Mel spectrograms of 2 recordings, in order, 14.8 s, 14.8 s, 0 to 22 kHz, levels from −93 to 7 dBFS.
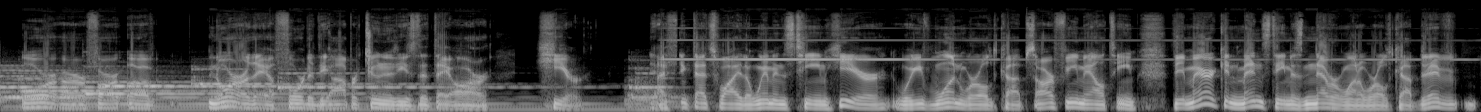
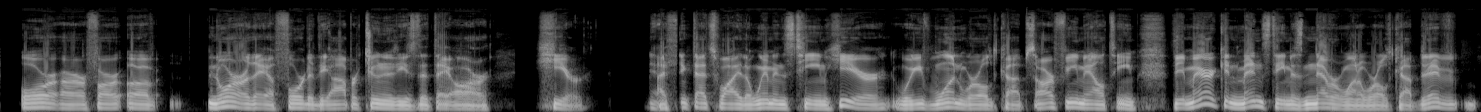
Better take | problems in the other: second | background music; loud; throughout; 4 dB below the speech

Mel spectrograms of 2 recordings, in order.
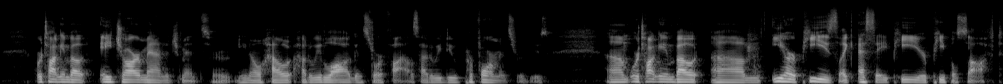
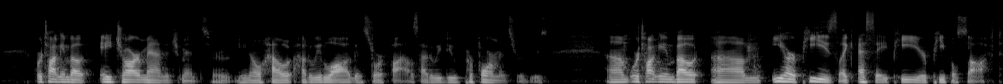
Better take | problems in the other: first | muffled; slightly; fading above 2 kHz

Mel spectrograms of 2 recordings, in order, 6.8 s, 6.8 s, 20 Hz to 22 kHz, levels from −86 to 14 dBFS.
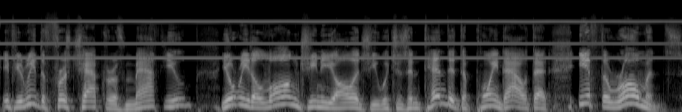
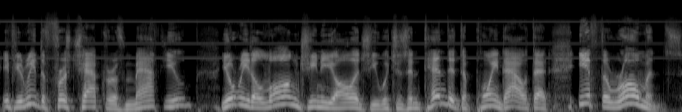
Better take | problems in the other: second | high-pitched whine; loud; throughout; 3 kHz, 9 dB below the speech; faint in the second

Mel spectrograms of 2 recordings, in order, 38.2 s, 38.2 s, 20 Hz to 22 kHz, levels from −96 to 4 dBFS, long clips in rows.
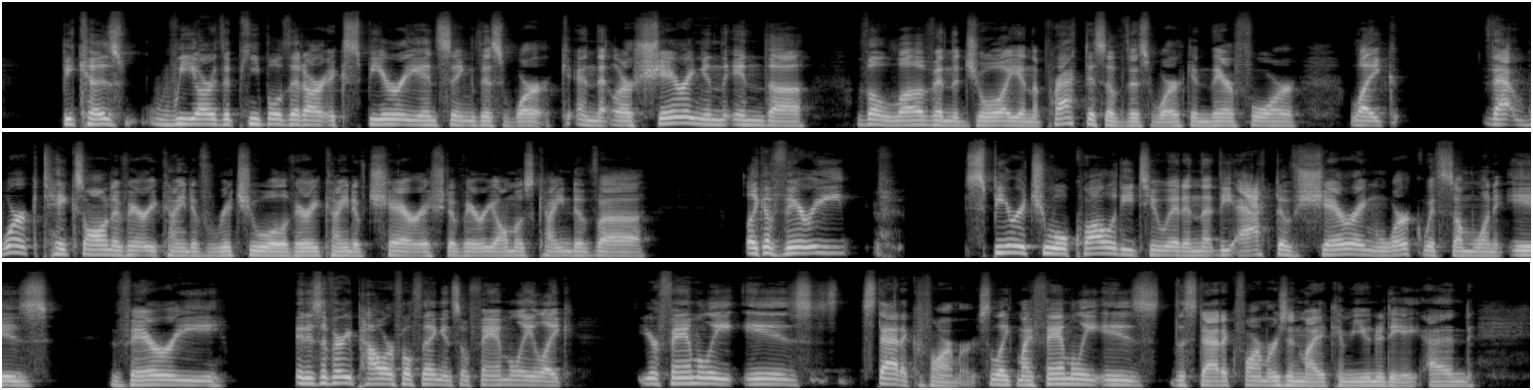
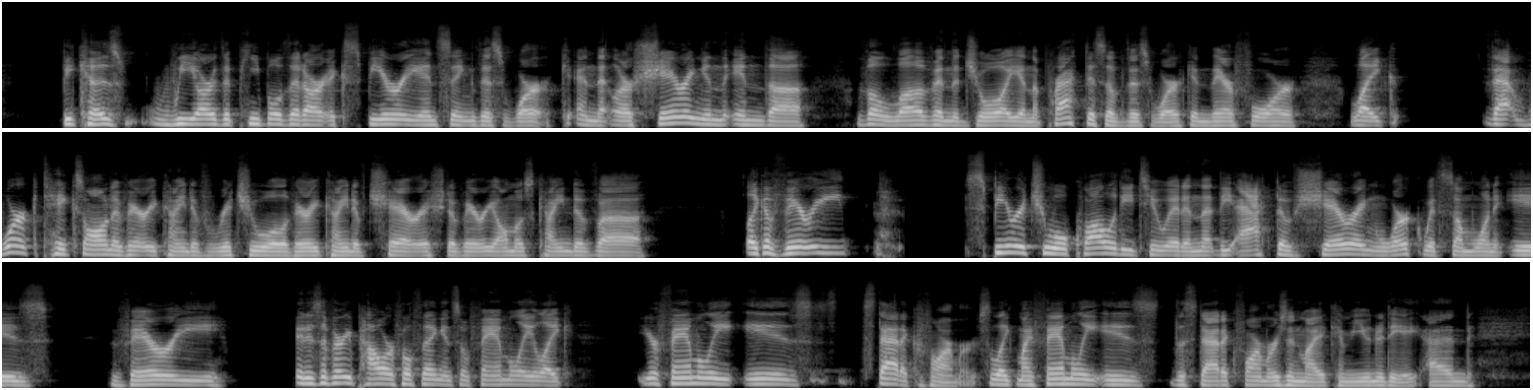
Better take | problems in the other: first | muffled; very; fading above 2 kHz

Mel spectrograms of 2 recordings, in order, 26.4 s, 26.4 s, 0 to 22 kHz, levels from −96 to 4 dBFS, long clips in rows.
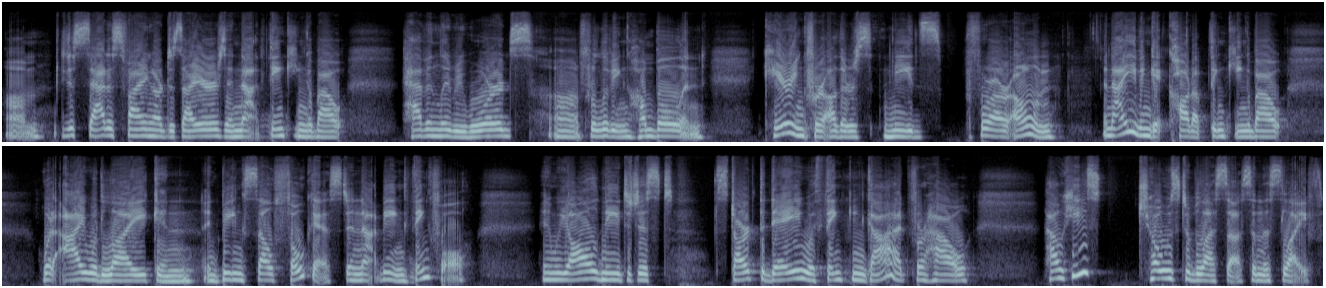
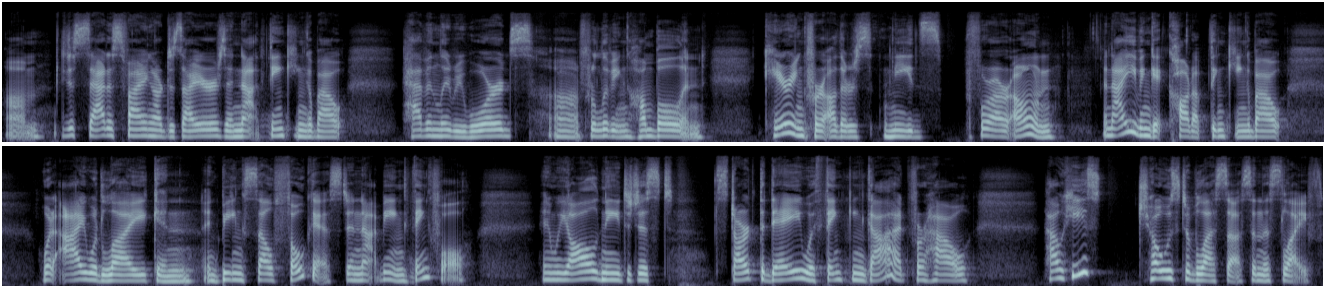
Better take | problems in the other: second | distortion; slight; 10 dB below the speech

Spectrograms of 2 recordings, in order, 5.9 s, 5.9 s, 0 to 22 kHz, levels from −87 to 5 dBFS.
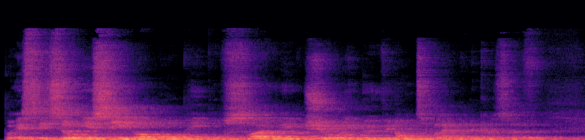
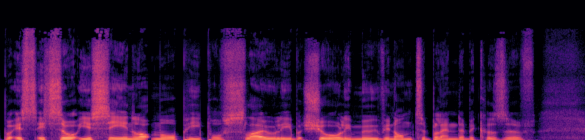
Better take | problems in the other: second | room echo; strong; dies away in 2.4 s // off-mic speech; far

